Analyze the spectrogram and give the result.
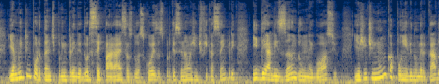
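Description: Talking at a fairly quick pace, a man with vocal fry keeps a medium pitch and ordinary pitch variation. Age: 40s. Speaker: digital transformation speaker and author. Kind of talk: interview.

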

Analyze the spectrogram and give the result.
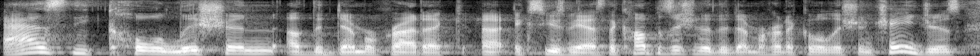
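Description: A man with an American accent talks very fast at a fairly high pitch over noticeable background noise. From Brooklyn, New York. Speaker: magazine editor and political writer. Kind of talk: panel discussion. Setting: stage with live audience.

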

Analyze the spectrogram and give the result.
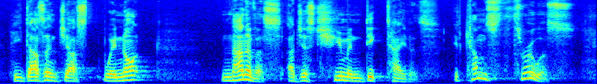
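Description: At a fairly slow pace, a man with an Australian accent speaks with a fairly high pitch, lively intonation and big swings in loudness. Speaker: pastor. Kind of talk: sermon. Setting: church.

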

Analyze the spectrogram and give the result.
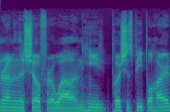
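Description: The speaker is a man with a fairly low pitch. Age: 30s. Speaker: ironworker recovering from injuries. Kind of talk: casual chat.

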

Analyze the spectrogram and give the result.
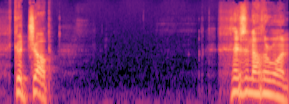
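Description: In a croaky, high-pitched put-on character voice, a man speaks at a moderate pace on a very clean recording with a silent background. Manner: croaking, weak.

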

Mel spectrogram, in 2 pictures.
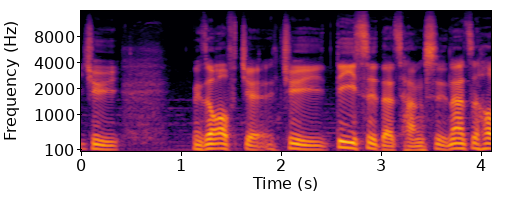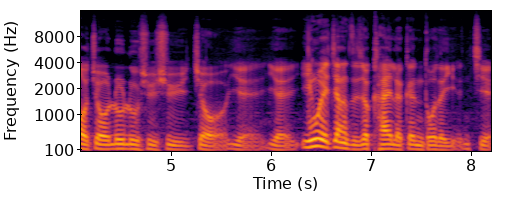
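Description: The recording is very clean, with a silent background, and the man in it has an unremarkable speaking voice. He talks at a moderate pace and medium pitch with ordinary pitch variation. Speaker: design director. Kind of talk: interview. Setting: studio.

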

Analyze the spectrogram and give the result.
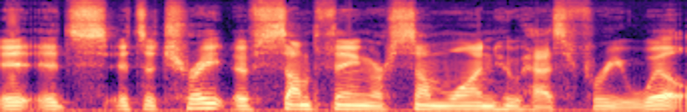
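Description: On a very clean recording with a silent background, a man speaks at a moderate pace and medium pitch. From US South, Louisiana near New Orleans. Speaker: podcaster and philosophy student. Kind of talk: solo monologue, casual commentary. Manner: hesitant, many fillers and restarts.

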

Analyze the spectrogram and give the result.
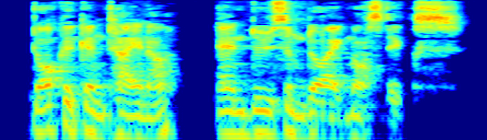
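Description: Over a quiet background, a man with an Australian accent speaks at a medium pitch with fairly even intonation. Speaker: tech company founder. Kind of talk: interview.

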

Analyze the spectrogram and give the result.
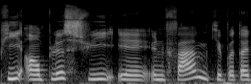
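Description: A woman with a fairly high pitch at a moderate pace, a normal speaking voice. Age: 20s. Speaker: real estate investor. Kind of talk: podcast interview.

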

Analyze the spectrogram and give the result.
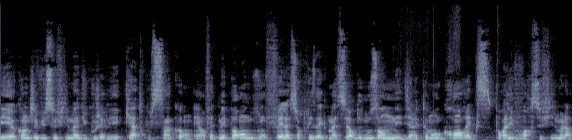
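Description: With hardly any pauses, a man talks at a fairly quick pace in a medium-pitched voice with fairly even intonation. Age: young. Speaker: YouTuber, pop culture fan. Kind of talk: casual chat. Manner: hesitant, many repeated words.

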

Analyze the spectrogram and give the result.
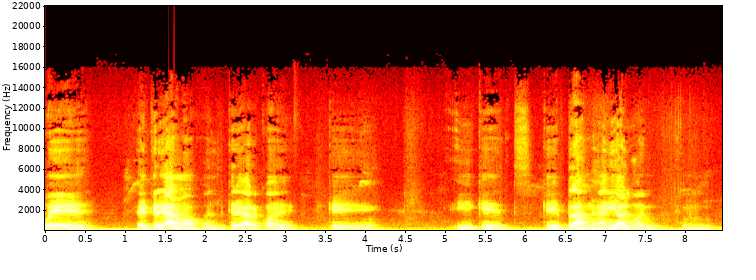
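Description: A man's medium-pitched voice with fairly even intonation and audible room echo. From Mexico, Veracruz (Tlacotalpan). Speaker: instrument maker. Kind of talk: interview testimony. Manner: hesitant, filler-heavy.

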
